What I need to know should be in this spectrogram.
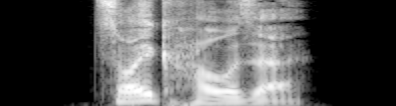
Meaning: dative of Zeughaus
- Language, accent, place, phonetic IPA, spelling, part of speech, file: German, Germany, Berlin, [ˈt͡sɔɪ̯kˌhaʊ̯zə], Zeughause, noun, De-Zeughause.ogg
